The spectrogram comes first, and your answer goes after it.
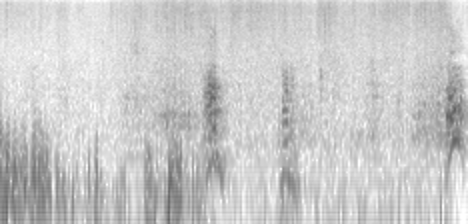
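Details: Welsh Corgi named Roku, a pet dog, vocalizing affectionately toward its owner; a few short rising yips and whines rise above softer low grumbling sounds, with quiet room noise behind.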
